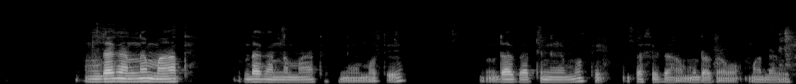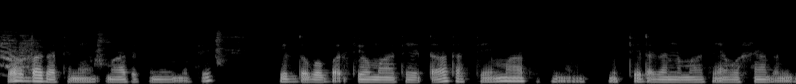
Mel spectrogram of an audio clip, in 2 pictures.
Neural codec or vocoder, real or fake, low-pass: none; real; 7.2 kHz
